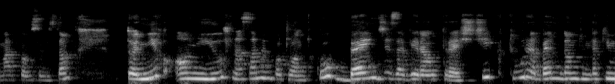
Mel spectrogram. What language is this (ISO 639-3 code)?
pol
